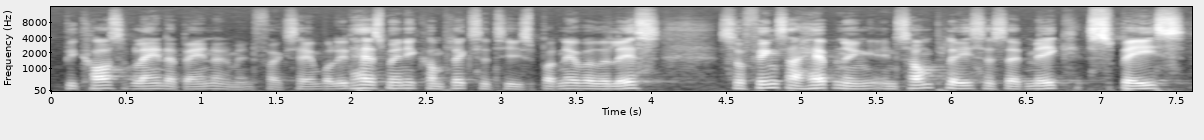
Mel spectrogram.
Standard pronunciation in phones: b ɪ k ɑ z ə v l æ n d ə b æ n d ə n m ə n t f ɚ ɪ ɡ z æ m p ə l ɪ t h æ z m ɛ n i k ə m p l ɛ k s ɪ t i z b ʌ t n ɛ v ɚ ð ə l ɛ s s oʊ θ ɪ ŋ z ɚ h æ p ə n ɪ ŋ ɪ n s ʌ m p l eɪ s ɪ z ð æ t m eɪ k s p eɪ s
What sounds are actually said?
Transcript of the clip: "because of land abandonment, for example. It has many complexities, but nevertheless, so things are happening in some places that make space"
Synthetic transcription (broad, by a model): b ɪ k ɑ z ə v l æ n d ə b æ n d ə n m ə n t f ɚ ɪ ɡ s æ m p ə l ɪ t h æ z m ɛ n i k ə m p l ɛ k s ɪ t i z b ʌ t n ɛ v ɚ ð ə l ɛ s s oʊ θ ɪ ŋ s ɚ h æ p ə n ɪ ŋ ɪ n s ʌ m p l eɪ s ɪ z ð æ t m eɪ k s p eɪ s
